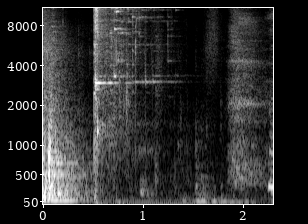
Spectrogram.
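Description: A heavy thud, then about half a second later a sharp crash with a bright, glassy ringing that fades over the next second.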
